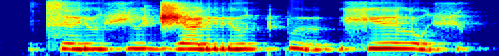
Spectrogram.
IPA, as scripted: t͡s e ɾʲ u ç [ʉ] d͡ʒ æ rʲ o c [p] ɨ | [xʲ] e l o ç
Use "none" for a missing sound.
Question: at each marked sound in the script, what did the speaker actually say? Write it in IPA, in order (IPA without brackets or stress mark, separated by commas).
ɨ, p, xʲ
